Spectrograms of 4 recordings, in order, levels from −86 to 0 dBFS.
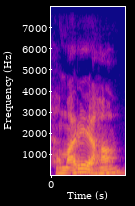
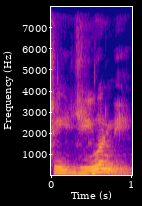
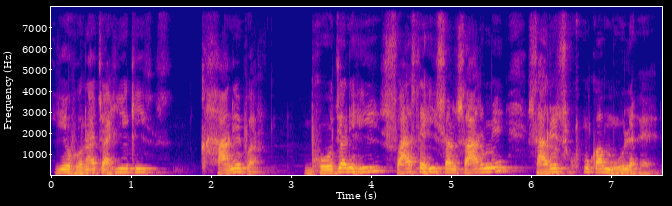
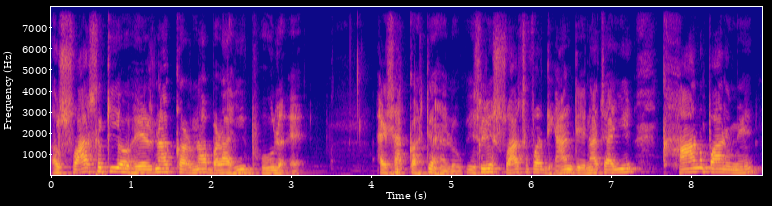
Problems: none marked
